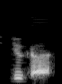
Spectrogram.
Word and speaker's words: Stucka: It's pronounced Stuka, but no relation to the German terror weapon in World War II.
